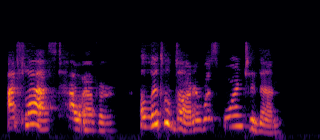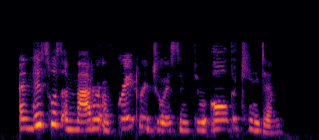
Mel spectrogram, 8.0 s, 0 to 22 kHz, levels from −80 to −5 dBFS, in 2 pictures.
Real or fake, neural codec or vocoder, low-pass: fake; codec, 44.1 kHz, 2.6 kbps, SNAC; 7.2 kHz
